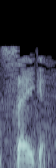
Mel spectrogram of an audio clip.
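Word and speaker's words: Seigen: One I'd like to mention today is a product called Sagan.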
